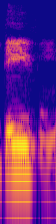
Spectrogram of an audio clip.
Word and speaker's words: Davy: Uh so the person who discovered the element barium was Humphrey Davyy if I'm pronouncing that correct in 1808.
